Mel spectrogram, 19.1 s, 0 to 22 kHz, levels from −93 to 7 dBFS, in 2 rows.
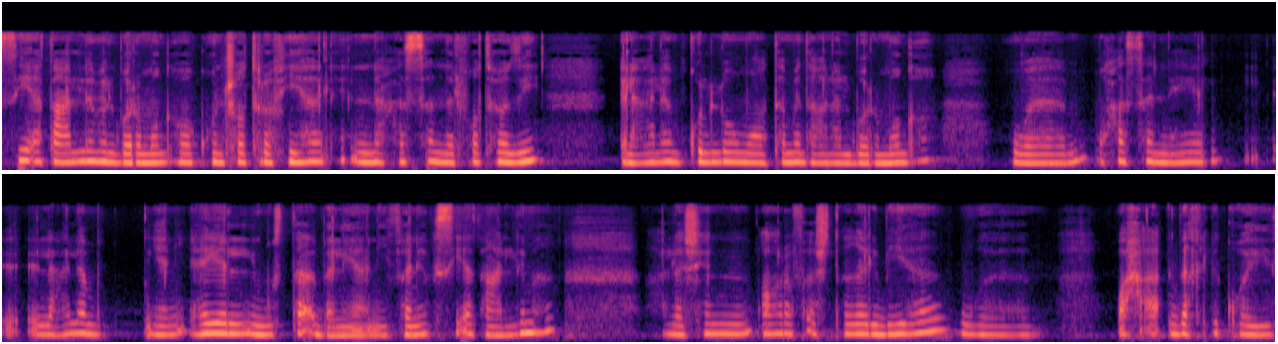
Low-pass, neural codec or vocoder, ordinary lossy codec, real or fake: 9.9 kHz; none; none; real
